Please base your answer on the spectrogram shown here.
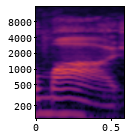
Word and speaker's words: homage: design it's it's a homage basically is a homage or homage how do you pronounce it oh homage is the right way to say it I've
